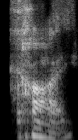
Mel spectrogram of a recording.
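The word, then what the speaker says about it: καί: 2 syllables, 2 vowels, kai.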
